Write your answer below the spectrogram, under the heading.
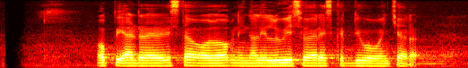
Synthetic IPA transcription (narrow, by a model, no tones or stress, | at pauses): ʔɔpiandɾɛɾist̪aɔlɔk̚niŋaliluiswaɾɛskərdiwawaɲt͡ʃaɾa̰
